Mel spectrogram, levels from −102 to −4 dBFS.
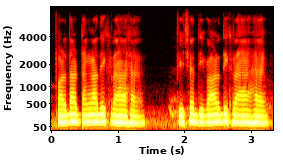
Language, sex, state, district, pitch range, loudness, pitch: Hindi, male, Bihar, Patna, 120-130 Hz, -14 LUFS, 125 Hz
